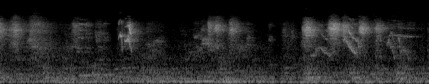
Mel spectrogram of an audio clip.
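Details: Budgerigars kept as pets in Lahore, Pakistan, named there as Australian parrots, produce scratchy warbling chatter with sharp, high squeaks and quick down-slurred notes, loudest toward the end.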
